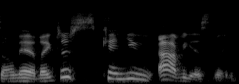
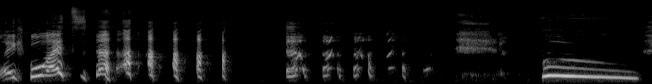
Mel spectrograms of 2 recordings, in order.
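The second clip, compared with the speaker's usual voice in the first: laughing; 13 semitones higher, 8 dB louder, much slower than usual. Real, not acted. Laughing at [name].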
